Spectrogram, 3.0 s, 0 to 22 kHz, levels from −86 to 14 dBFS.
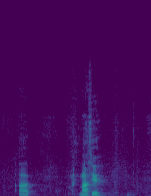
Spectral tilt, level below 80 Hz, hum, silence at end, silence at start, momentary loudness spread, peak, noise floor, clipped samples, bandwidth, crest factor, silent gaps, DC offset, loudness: -4.5 dB/octave; -84 dBFS; none; 0.95 s; 0.4 s; 22 LU; -16 dBFS; -67 dBFS; under 0.1%; 16.5 kHz; 26 dB; none; under 0.1%; -37 LUFS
